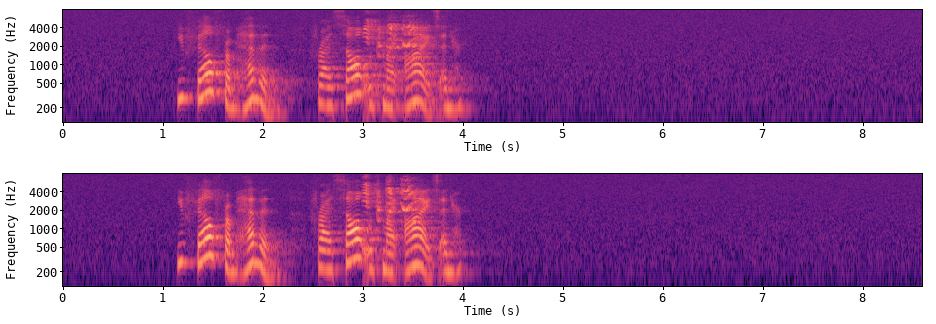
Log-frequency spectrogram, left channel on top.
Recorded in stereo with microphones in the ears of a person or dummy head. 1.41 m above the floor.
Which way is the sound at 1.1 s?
20° right (ahead or behind).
